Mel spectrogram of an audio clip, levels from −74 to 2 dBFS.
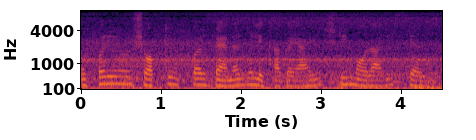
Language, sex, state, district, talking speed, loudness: Hindi, female, Bihar, Sitamarhi, 185 wpm, -27 LUFS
